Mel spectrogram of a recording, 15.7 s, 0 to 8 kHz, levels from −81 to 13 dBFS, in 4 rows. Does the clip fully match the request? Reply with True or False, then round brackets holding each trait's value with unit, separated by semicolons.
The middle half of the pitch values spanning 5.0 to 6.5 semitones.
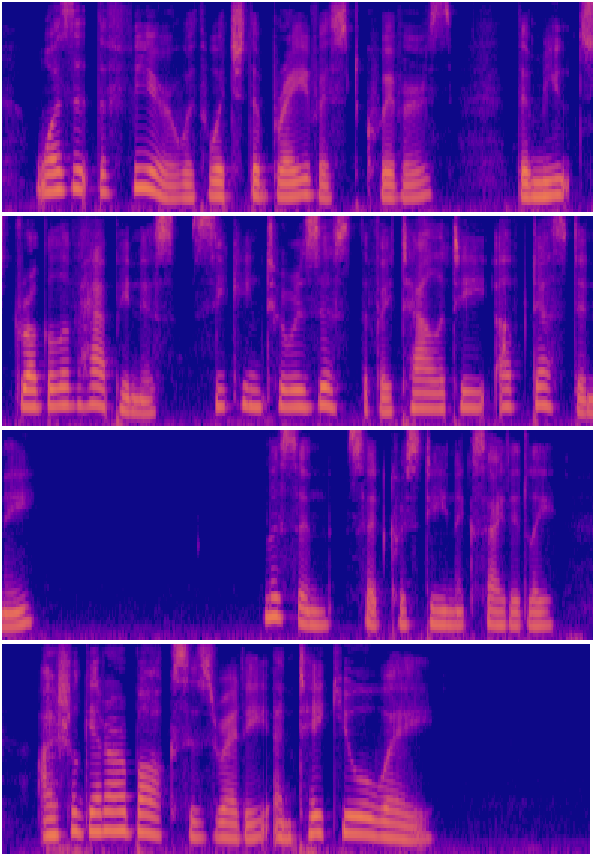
True (5.3 semitones)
